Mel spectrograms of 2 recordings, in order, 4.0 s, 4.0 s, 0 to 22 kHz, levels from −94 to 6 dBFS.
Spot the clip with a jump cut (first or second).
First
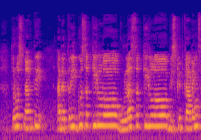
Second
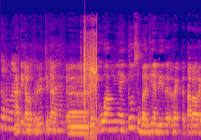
second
